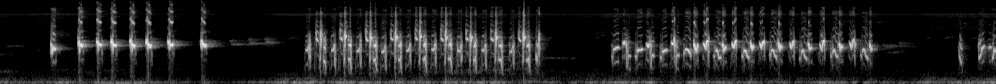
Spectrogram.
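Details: Loud trucukan (sooty-headed bulbul) lure song: a quick run of ringing chirps, then two longer stretches of rapid, chattering notes, and a brief note at the end.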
